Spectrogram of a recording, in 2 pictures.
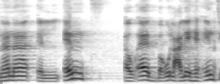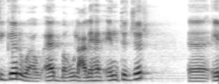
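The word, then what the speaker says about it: integer: لي رساله ان انا الان اوقات بقول عليها انتجر واوقات بقول عليها انتجر ايه الفرق او انهي الصح بص انا كنت طول عمري بقول انتجر عشان انا اتعلمت في مصر واللي علموني مصريين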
